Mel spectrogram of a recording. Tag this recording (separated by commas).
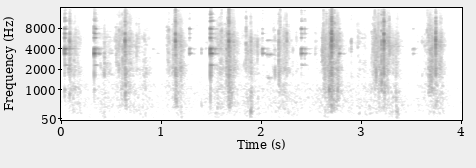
Cat, Domestic animals, Animal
